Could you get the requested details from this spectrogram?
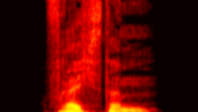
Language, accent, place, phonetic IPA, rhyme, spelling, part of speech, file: German, Germany, Berlin, [ˈfʁɛçstəm], -ɛçstəm, frechstem, adjective, De-frechstem.ogg
- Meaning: strong dative masculine/neuter singular superlative degree of frech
